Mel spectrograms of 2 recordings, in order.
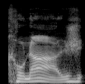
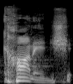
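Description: First: The name is said with an American pronunciation. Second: The name is said with a Northern Scottish pronunciation. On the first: "if you're from America" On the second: "if you're Northern Scotland"

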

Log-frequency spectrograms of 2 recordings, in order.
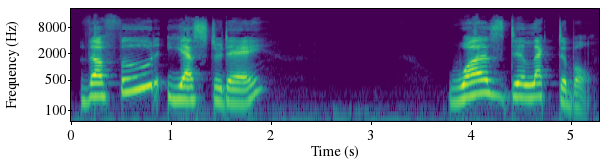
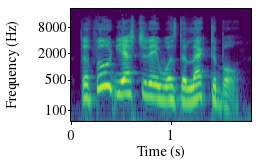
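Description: First: The sentence is said slowly and carefully. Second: The sentence is said at a natural pace. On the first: "this time repeat after me" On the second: "this time we will go at a more natural pace"

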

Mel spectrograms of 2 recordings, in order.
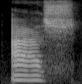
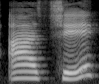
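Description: First: The letter is named with French pronunciation. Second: The letter is named with Spanish pronunciation. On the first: "que se convierte en H" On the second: "La letra H"

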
